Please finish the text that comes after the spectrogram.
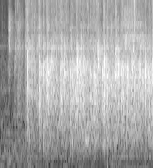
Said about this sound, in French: Un applaudissement.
